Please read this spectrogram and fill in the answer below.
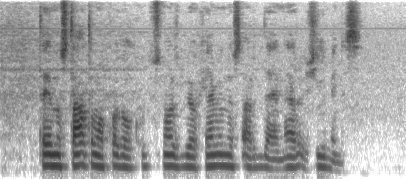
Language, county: Lithuanian, Tauragė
